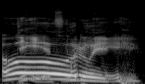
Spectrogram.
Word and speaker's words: Odie: There's an O. My name sounds like O. Odie.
